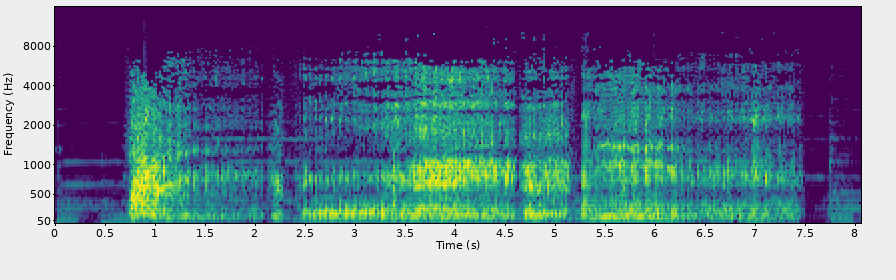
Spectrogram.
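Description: Tiger roaring: a long run of rough, drawn-out roars starting about a second in and stopping just before the end, loudest at the first roar, with a few short breaks between.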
